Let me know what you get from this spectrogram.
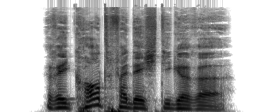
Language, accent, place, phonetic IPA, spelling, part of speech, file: German, Germany, Berlin, [ʁeˈkɔʁtfɛɐ̯ˌdɛçtɪɡəʁə], rekordverdächtigere, adjective, De-rekordverdächtigere.ogg
- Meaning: inflection of rekordverdächtig: 1. strong/mixed nominative/accusative feminine singular comparative degree 2. strong nominative/accusative plural comparative degree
